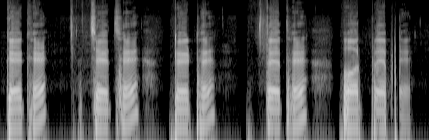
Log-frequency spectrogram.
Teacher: अघोष यानी ऐसे व्यंजनों का उच्चारण करते समय स्वर तंत्री यानी जो बोलने का जो यंत्र है उसमें कंपन जो है वो नहीं होता।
